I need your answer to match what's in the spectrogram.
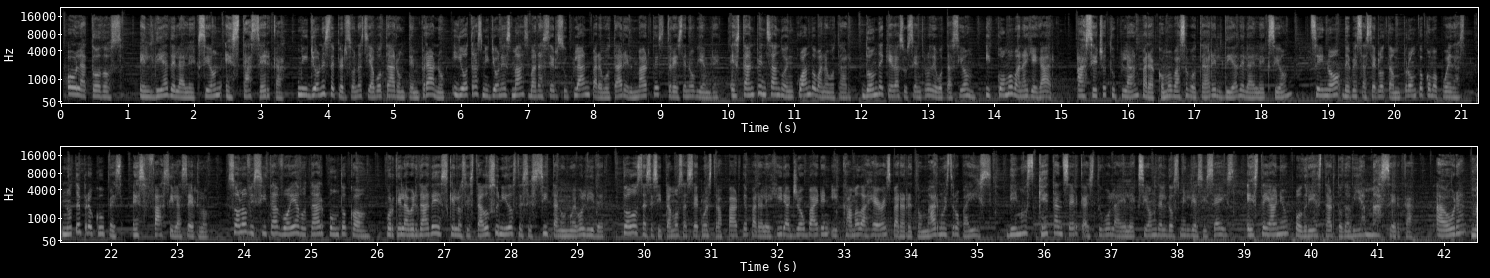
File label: radio Spanish; Biden GOTV; PreElection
